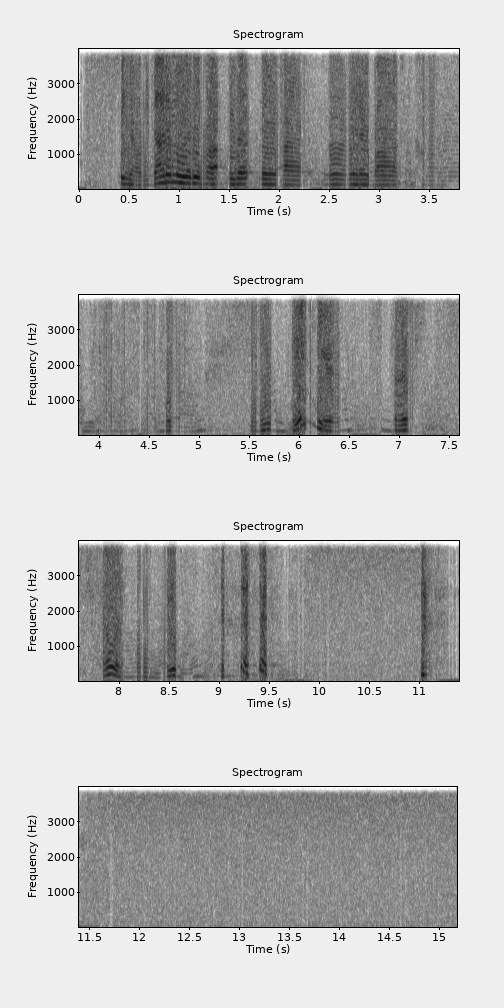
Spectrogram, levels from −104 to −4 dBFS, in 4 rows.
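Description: From start to finish, audio encoded with G.711 mu-law is being decoded as if it were A-law, so mu-law and A-law are mixed up. Each 8-bit code is mapped onto the wrong logarithmic curve, scrambling the sample levels. Some come out too loud, others too quiet, and near-silent samples are pushed well above zero. The speech sounds harsh and distorted, with gaps between phrases filled by noise, all within a band that stops at 4 kHz, consistent with telephone coding.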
